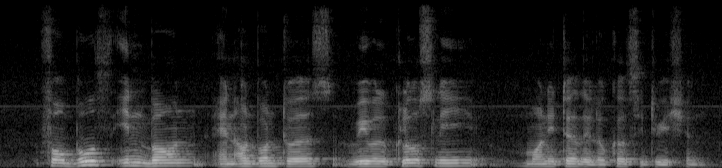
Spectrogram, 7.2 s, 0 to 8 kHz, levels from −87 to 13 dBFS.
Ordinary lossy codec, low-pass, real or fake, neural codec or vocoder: none; none; real; none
